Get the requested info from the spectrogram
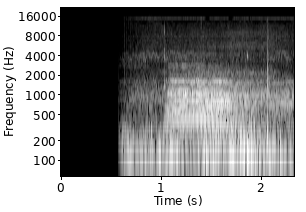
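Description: A CN locomotive's air horn sounds one chord for about a second as the train approaches, over a low steady rumble.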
